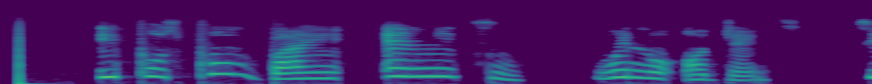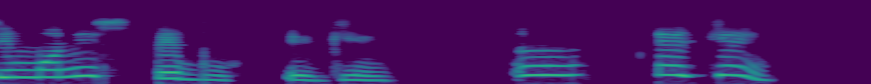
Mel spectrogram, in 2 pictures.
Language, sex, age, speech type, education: Nigerian Pidgin, female, 15-29, spontaneous, tertiary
